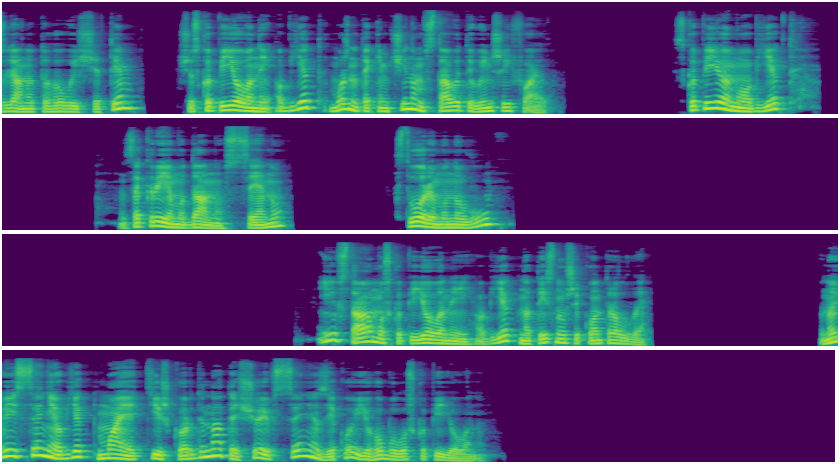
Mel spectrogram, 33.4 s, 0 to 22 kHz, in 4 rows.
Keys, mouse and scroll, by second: 1.9-2.3 scroll down 2, 2.3 middle click, 7.9 ctrl+c, 10.9 click, 18.2 click, 18.7 n, 22.7 ctrl+v, 23.8 middle click, 27.9 middle click, 31.8 shift+click, 32.8 shift+click.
